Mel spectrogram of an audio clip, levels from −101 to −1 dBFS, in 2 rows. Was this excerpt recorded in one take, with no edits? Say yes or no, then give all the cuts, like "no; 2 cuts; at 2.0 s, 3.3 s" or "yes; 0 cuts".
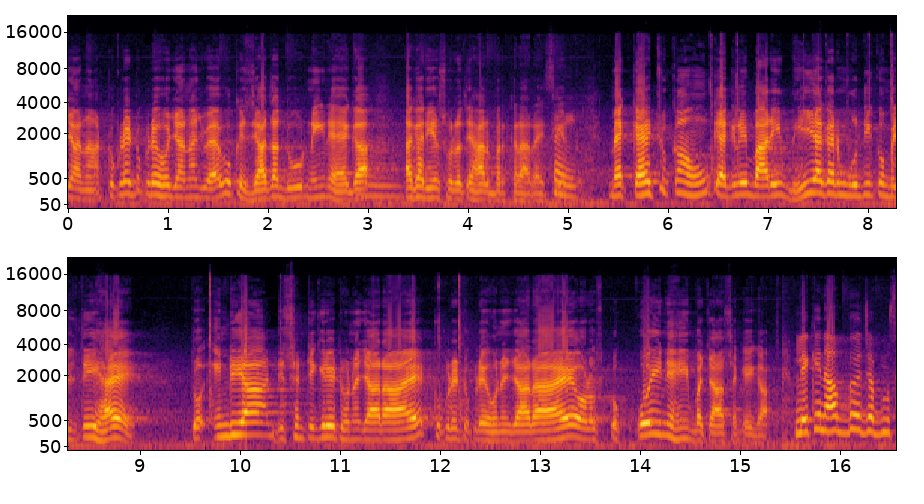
yes; 0 cuts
